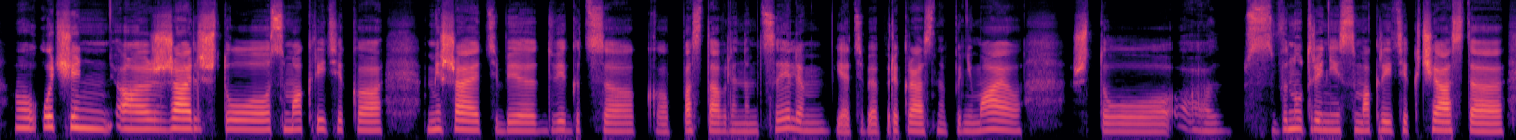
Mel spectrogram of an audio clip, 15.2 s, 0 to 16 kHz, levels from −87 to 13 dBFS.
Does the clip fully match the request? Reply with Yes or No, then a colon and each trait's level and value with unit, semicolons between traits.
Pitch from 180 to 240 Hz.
Yes: medium, 185 Hz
